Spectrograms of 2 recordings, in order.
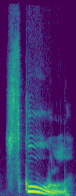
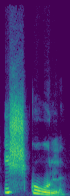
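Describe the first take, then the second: First: The word begins directly with an s sound. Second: The word begins with an added ish sound. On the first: The speaker calls it right. "It's a consonant cluster or blend" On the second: The speaker calls it wrong. "not ishkool. Don't make it as I S H. That's wrong"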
